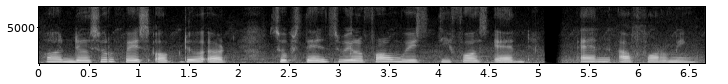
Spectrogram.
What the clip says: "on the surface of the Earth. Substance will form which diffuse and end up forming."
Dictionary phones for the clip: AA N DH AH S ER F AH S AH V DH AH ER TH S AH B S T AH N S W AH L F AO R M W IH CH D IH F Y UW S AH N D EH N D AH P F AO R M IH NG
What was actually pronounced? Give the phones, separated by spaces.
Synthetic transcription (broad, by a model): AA N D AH S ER F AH S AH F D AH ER T S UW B S T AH N S W AH L F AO L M W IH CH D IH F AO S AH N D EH N AH F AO R M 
